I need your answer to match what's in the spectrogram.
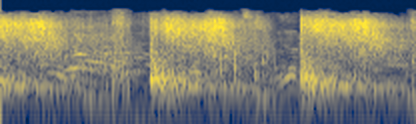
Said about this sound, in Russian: выглядывает из окна салуна, стреляет в воздух.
